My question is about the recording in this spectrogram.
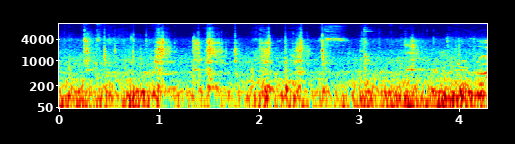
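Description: Steady low rumble of wind on the microphone, with scattered clicks and knocks as the windlass's handheld remote and its coiled cord are pulled out of the anchor locker.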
